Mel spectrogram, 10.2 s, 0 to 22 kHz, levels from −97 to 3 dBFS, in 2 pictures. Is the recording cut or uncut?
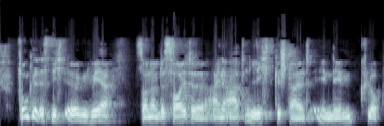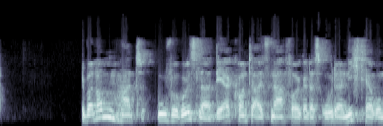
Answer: uncut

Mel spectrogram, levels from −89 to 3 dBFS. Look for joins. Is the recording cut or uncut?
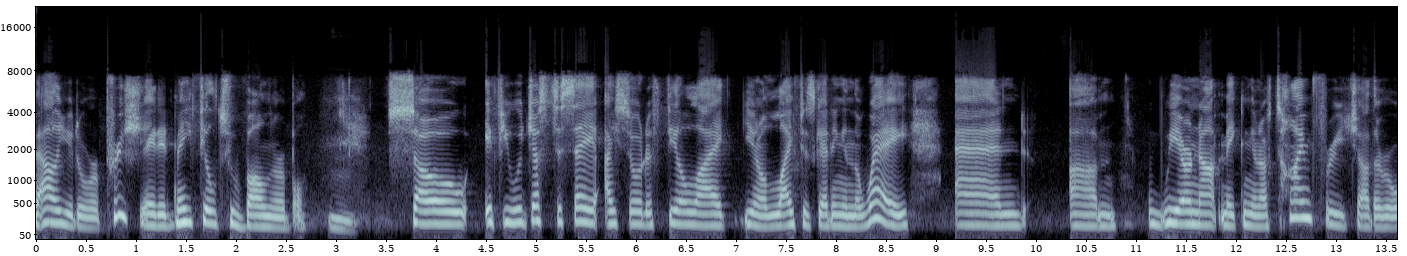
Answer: uncut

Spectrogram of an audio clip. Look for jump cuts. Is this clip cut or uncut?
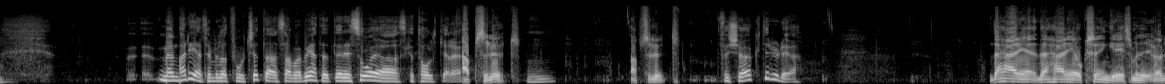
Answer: cut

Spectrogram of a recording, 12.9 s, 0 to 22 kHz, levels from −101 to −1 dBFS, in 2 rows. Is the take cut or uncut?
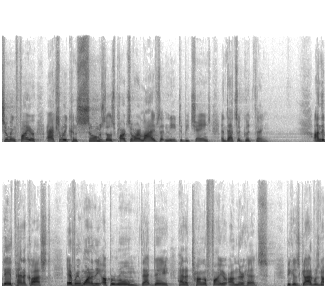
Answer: uncut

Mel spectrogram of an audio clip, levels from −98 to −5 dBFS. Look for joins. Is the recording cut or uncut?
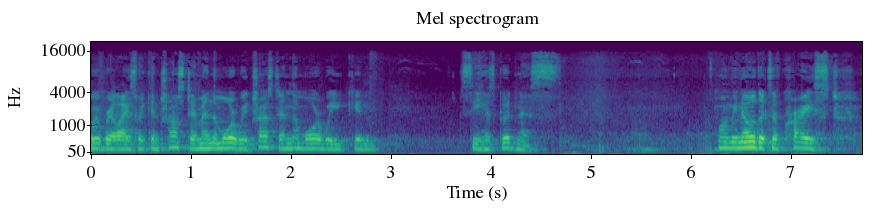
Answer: cut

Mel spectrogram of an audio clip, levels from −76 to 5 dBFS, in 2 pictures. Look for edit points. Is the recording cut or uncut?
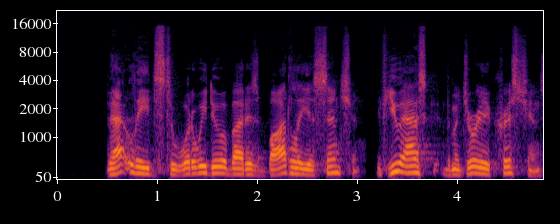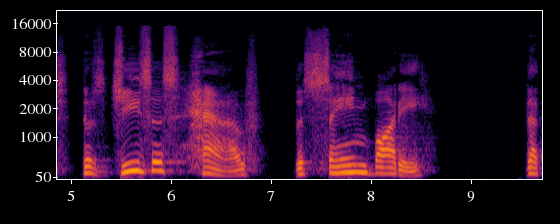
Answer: cut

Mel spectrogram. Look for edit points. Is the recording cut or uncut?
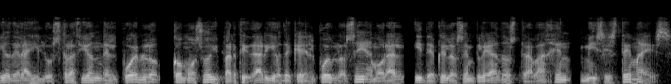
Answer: uncut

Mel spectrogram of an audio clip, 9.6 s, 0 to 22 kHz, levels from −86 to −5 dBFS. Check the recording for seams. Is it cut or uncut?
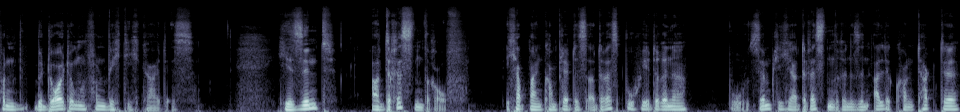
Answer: uncut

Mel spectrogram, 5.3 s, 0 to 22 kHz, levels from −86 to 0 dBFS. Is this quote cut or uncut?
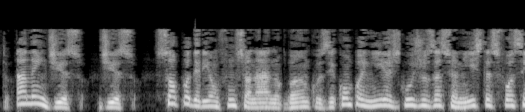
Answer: cut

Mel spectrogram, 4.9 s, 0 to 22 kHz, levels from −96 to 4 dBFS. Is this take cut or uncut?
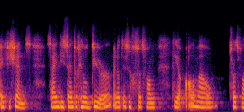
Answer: cut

